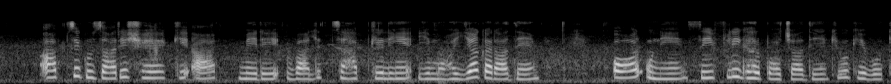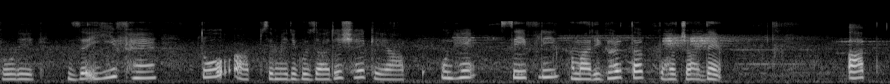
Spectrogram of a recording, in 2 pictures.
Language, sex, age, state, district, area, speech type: Urdu, female, 18-30, Uttar Pradesh, Aligarh, urban, spontaneous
